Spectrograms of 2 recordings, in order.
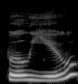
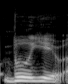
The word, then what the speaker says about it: Beaulieu: And to bring us into the review, the premise, courtesy of IMDb, is when teenage Priscilla, I can't remember how to pronounce her name, Beaulieu? – Close. I think it's Beaulieu. – Beaulieu.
